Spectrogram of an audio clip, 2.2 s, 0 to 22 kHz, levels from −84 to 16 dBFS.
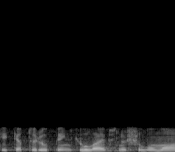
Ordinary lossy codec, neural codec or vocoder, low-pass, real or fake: AAC, 32 kbps; codec, 16 kHz, 16 kbps, FunCodec, trained on LibriTTS, 50 frames a second; 3.6 kHz; fake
